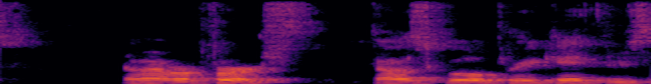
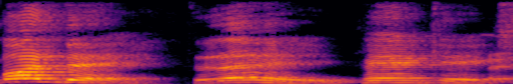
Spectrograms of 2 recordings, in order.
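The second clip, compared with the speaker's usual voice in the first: livelier, enthusiastic delivery, higher and louder; 6 semitones higher, 14 dB louder than usual. Reading the school menu after being asked for more enthusiasm: more enthusiastic voice. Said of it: "Let's get some more enthusiasm in your voice".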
